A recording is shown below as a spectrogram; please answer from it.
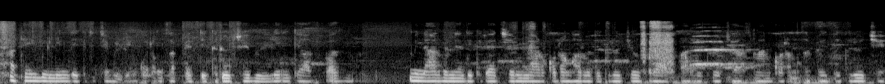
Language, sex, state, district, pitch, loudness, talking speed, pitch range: Rajasthani, female, Rajasthan, Churu, 145 Hz, -18 LUFS, 270 wpm, 140-150 Hz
